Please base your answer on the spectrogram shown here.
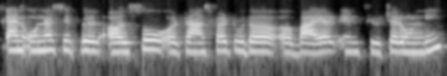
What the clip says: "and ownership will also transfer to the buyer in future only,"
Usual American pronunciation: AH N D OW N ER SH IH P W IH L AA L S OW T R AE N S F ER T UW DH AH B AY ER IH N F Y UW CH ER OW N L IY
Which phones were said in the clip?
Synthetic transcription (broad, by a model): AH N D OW N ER S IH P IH L AA L S OW T R AE N S F ER T UW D AH B AY ER IH N F Y UW CH ER OW N L IY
